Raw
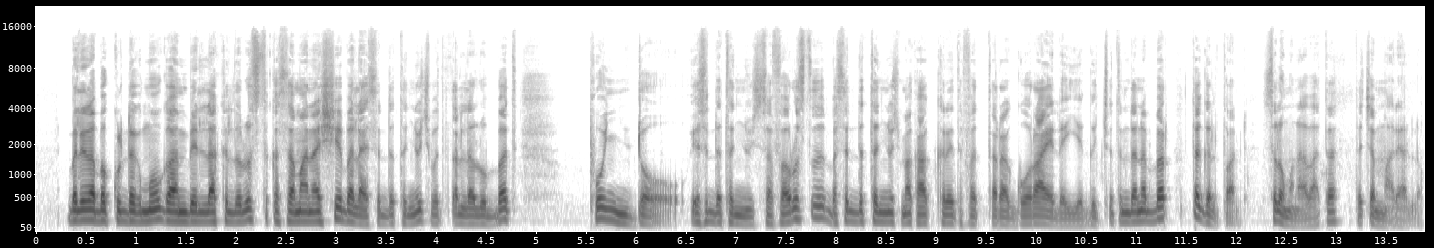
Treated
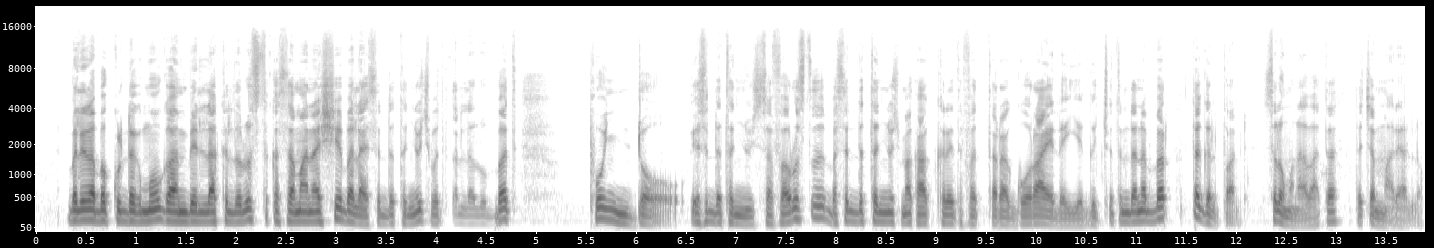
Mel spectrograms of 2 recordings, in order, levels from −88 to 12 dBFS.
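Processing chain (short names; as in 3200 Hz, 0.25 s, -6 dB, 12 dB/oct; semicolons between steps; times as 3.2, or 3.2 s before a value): 4.11–4.59 pre-emphasis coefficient 0.8; gain -9 dB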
